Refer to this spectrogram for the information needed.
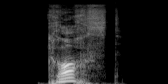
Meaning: second-person singular preterite of kriechen
- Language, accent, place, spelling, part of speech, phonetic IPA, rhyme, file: German, Germany, Berlin, krochst, verb, [kʁɔxst], -ɔxst, De-krochst.ogg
